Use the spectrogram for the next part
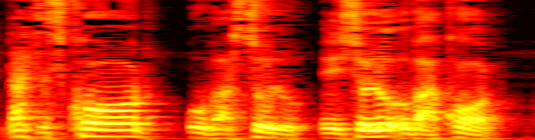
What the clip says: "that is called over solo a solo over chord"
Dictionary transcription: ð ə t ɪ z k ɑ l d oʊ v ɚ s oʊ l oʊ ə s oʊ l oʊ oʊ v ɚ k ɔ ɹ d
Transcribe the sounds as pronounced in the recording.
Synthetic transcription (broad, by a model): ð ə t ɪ s k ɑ d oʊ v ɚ s oʊ l oʊ ə s oʊ l oʊ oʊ v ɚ k ɔ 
